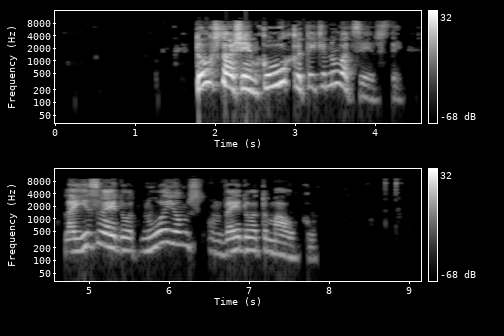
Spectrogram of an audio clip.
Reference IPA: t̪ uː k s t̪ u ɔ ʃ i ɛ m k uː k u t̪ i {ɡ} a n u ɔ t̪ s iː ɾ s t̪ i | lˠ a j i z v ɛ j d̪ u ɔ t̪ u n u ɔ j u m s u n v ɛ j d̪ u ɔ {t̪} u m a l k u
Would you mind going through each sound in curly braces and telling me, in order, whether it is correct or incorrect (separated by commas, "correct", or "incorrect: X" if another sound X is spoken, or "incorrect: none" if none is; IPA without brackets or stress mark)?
incorrect: k, correct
